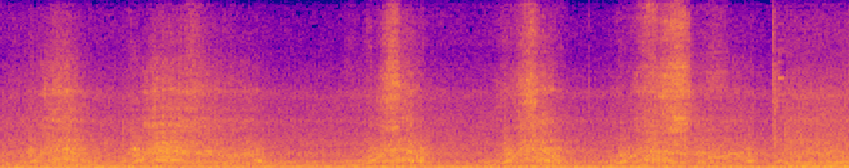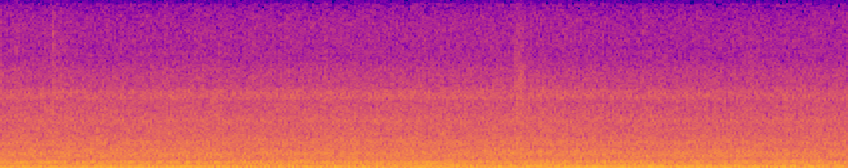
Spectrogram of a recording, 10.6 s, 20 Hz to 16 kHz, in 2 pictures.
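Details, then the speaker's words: Duramax diesel swapped into K20 truck, first start attempt with air in fuel system: heavy slow cranking barely once a second, no firing; starter spinning engine too slowly. "yeah we're definitely spinning way too slow more power"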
